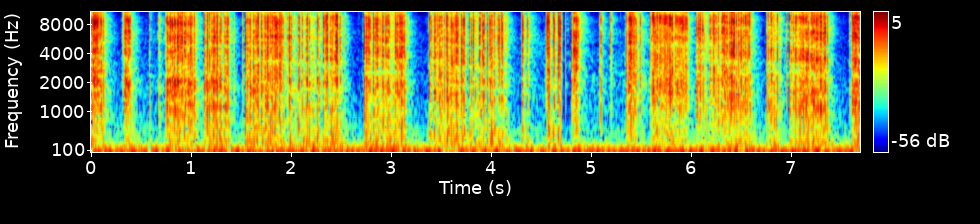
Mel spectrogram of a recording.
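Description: Black-gloved hands peel apart the two halves of a long, thin, flexible purple nylon hook-and-loop strip lying on red fabric. The result is a series of bright, crackling ripping tears, broken up by short pauses, with almost no low end.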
